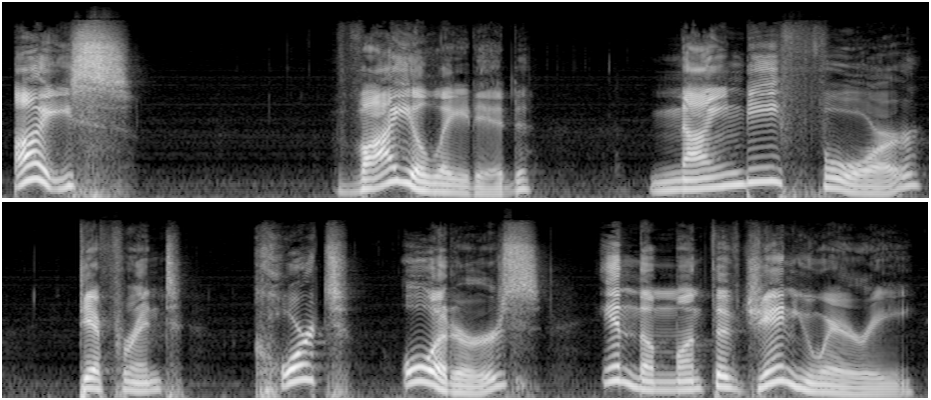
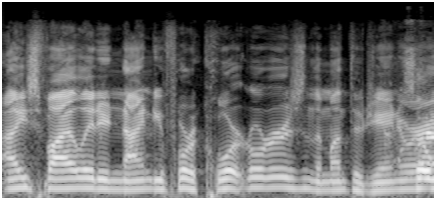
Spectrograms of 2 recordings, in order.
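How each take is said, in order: First: It is said slowly and deliberately. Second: It is said at normal speed.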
